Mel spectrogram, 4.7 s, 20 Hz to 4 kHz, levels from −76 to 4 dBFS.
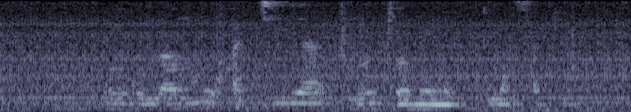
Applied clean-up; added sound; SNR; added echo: none; Truck; 4 dB; none.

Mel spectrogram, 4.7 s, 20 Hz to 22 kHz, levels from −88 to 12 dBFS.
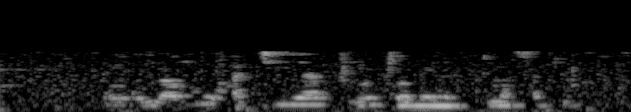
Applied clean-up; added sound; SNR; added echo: classical method Wiener filter.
